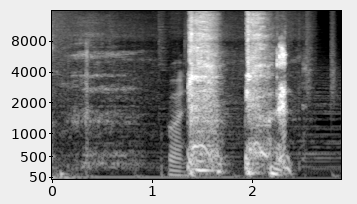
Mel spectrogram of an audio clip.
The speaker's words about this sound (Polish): Bo co, kaszlnąłem?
